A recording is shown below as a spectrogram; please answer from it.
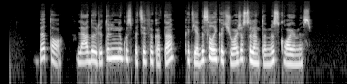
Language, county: Lithuanian, Vilnius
